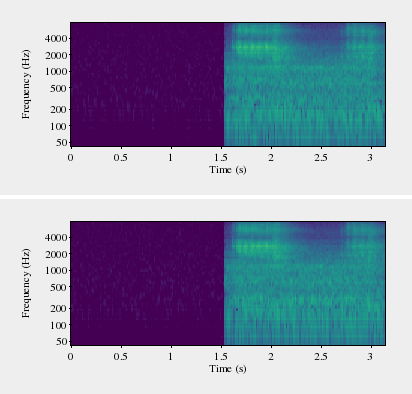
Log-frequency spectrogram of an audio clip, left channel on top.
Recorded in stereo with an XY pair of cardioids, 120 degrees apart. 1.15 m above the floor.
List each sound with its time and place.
1.5 s a bird: 5° left, 1.3 m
